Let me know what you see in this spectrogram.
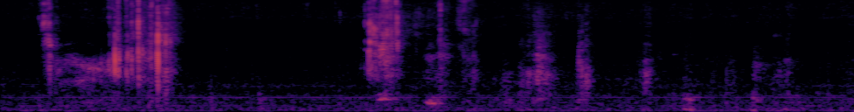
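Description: Crisp lettuce being bitten and chewed: a cluster of crunches in the first second, another bite about three seconds in, then softer chewing crunches that fade away.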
